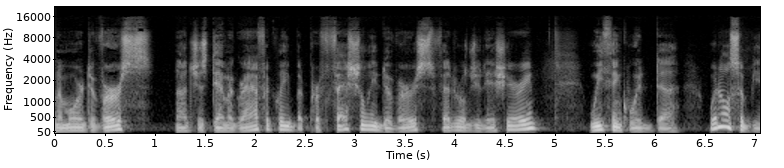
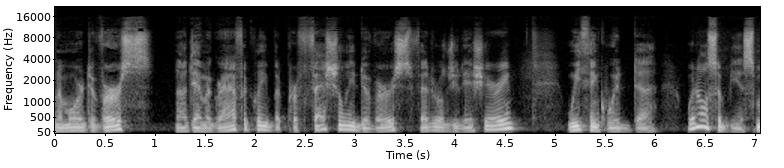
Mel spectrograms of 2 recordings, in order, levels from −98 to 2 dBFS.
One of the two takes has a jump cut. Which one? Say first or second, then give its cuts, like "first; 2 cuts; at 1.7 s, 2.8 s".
second; 1 cut; at 1.3 s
